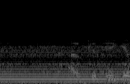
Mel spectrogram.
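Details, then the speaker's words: Grundig 750 receiver tuned to about 5970, compared with a modern SDR: steady fixed-pitch AC mains hum under faint station audio because the antenna was not connected; connecting the antenna removed the hum. "I got a home word a devil is a hum coming from got a definite AC hum there oh wait a minute I don't have the antenna connected to the Grundig"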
